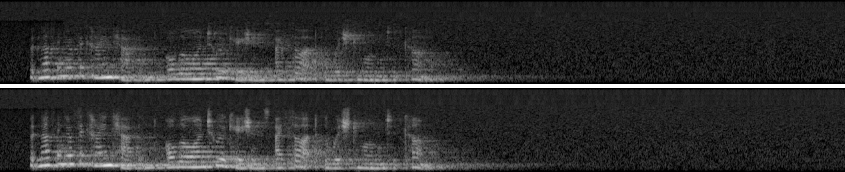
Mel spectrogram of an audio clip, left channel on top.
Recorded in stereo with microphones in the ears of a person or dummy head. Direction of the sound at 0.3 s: 30° right (ahead or behind).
